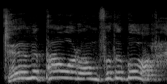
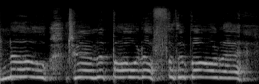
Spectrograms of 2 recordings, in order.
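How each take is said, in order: First: High-pitched call back; retold holler, stretched high; imitated distant shout. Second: High, insistent correcting shout; imitated shout, pitched way up; retold shouting. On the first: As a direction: shout it back like someone down the tunnel. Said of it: "this voice between me and the gate shouting". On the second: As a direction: holler it back to correct a mishearing. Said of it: "I'm shouting".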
